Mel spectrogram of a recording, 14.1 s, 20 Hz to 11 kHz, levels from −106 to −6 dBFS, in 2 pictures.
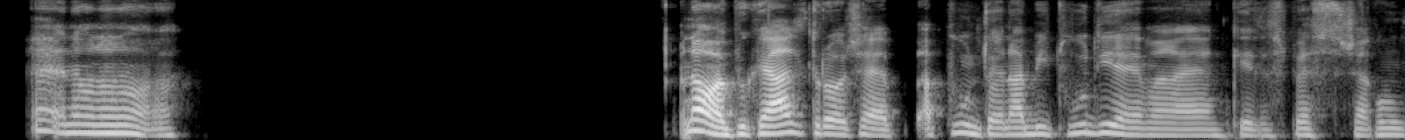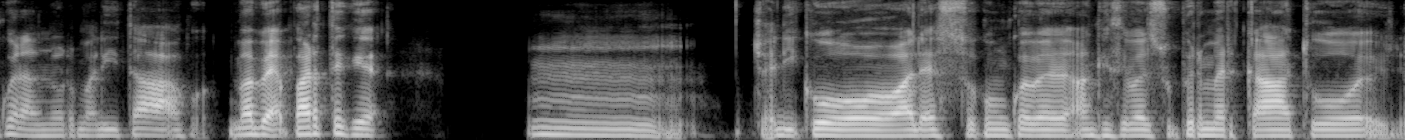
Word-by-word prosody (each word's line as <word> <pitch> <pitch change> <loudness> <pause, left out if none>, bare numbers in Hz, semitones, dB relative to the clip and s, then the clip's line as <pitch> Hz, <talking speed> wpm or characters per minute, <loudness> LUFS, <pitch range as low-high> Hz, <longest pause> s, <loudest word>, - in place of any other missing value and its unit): Eh 245 -5 -3
no, 200 -1 0
no, 195 0 +2
no 180 -5 0
la 145 +1 -11 2.5
No, 245 -2 +10
è - - +10
più 170 +2 0
che 180 - 0
altro 185 -3 +4
cioè 145 -3 -5
appunto, 185 -5 -5
è - - -4
n 155 - -6
abitudine, 170 +1 -4
ma 145 -1 -6
è - - -5
anche 140 0 -11
spess 145 +1 -9
cioè 145 - -8
comunque 155 +3 -7
la 135 -2 -5
normalità 135 +1 -4
c - - -17
vabbè, 160 0 +3
a - - -1
parte 165 +2 +3
che 150 -3 -3 0.7
mhmm, 145 - -6 0.4
cioè - - -7
dico, 135 -2 +3
adesso 135 0 +2
comunque 140 0 -2
ve 135 0 +2
anche 135 0 -3
se 135 - -5
vai 140 - 0
al 130 - -4
supermercato, 135 -1 0
e - - -6
145 Hz, 170 wpm, -25 LUFS, 135-165 Hz, 2.5 s, No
